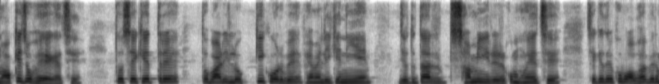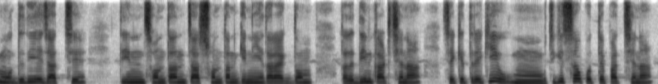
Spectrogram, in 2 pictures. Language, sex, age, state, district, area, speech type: Bengali, female, 45-60, West Bengal, Nadia, rural, spontaneous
